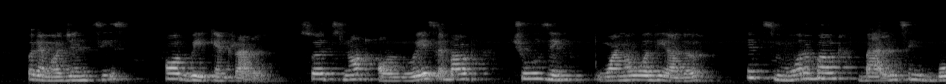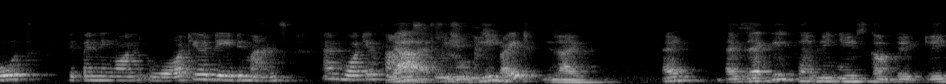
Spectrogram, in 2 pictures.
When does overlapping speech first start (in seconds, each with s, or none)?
13.3 s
